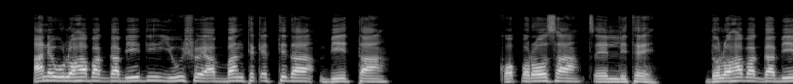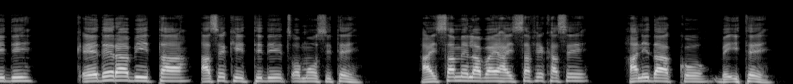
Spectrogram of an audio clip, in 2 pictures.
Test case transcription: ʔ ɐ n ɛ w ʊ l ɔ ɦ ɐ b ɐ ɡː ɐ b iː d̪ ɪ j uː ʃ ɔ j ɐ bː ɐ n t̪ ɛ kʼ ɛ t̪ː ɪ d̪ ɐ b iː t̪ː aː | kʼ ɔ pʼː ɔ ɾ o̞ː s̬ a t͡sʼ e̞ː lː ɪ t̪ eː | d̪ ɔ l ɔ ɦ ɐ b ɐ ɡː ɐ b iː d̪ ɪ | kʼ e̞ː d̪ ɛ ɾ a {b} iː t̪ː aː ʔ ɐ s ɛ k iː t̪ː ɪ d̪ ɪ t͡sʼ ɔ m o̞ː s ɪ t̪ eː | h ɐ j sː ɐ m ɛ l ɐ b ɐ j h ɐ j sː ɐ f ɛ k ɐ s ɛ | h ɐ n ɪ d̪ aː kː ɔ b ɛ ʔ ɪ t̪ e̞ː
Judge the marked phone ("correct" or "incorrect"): correct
